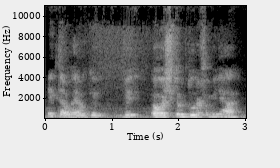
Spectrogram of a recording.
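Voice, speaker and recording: A man's voice: high voice, brisk, mellow. A man hosting a podcast interview with brief affirming interjections. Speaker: podcast host. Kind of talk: casual interview chat. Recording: echoey room, distant mic, faint noise.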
